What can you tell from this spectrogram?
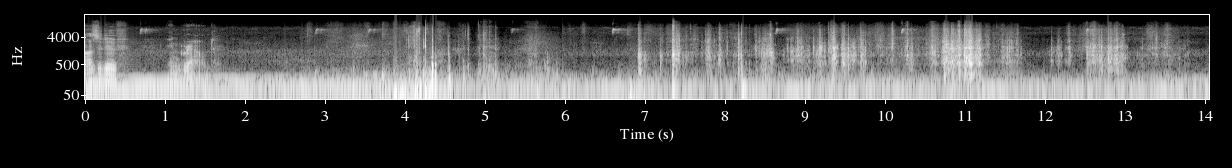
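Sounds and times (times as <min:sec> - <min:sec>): steady low hum: 0:00.0 - 0:14.0
rustle: 0:02.8 - 0:14.0.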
